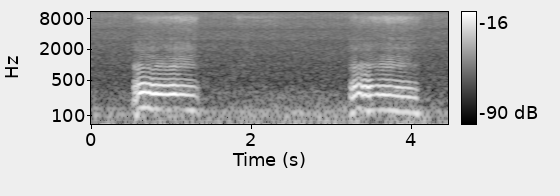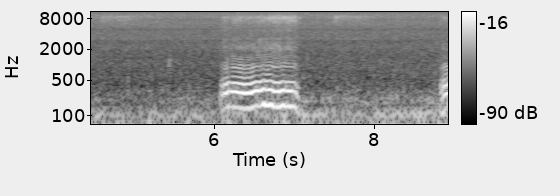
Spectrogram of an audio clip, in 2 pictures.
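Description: Three slow, rough, tonal snores about 3 seconds apart from a sleeping animal: snoring, roughly 20 breaths a minute.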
